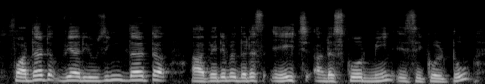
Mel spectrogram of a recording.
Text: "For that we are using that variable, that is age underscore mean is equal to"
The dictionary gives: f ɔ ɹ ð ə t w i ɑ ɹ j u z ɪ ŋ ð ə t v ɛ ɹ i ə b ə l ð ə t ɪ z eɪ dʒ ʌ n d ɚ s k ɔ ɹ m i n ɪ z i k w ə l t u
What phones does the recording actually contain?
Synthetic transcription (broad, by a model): f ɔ ɹ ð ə t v i ɑ ɹ j u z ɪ ŋ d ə t v ɛ l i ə b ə l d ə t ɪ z eɪ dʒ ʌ n d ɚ s k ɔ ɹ m i n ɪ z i k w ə l t u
